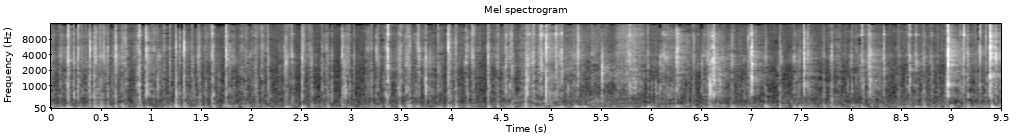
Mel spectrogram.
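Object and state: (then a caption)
Plastic computer keyboard. Long nails type and tap on the keys of a full-size black plastic HP computer keyboard held at an angle. A quiet, dense stream of fast, sharp clicks and taps with a bright, crisp edge and a soft low thump underneath, each tap dying away almost at once.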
